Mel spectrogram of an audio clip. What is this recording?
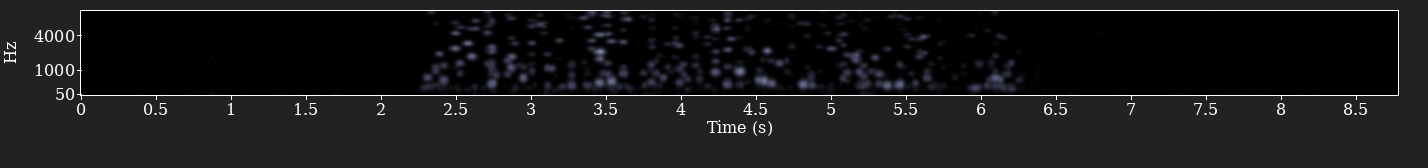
I was doing some recording for this project i'm working on, and the right channel on the Zoom H4 I was using bugged out, and this is the result. The only processing done was the removal of the left channel.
